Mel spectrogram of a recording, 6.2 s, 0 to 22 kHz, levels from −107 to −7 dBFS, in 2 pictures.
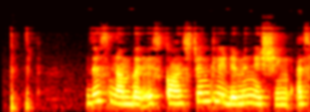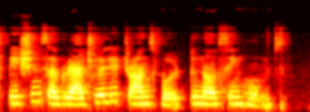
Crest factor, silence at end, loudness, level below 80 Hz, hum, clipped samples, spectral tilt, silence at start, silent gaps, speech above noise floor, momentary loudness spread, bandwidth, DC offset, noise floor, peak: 18 dB; 0.25 s; -19 LUFS; -66 dBFS; none; under 0.1%; -4 dB/octave; 0.1 s; none; 47 dB; 8 LU; 9.4 kHz; under 0.1%; -66 dBFS; -2 dBFS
